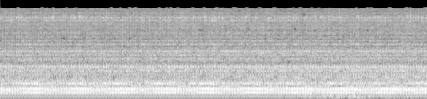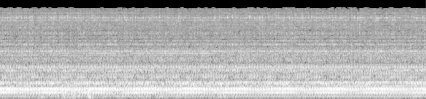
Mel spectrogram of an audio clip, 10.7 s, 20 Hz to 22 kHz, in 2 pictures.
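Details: Fortress 5 gallon air compressor after pressure switch replacement (part #56402): constant loud motor drone with steady hum, no knocking or rattling, pumping up before cutting off at 225 psi; normal running.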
